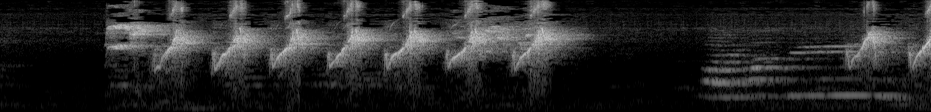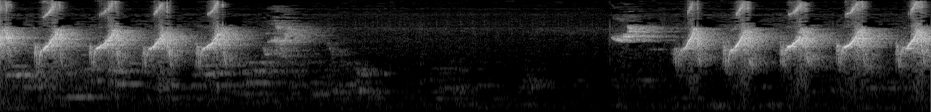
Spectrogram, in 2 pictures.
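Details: Bar-winged prinia song played as a model for caged birds: fast runs of high, downward-slurred chips, roughly three to four per second, in three bursts with a lower, softer warbled phrase between them.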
